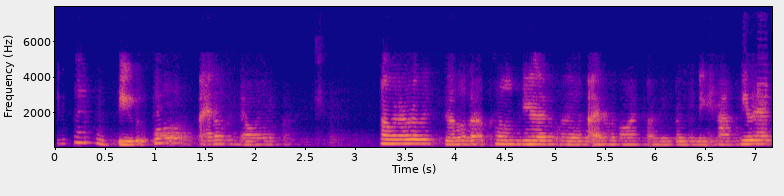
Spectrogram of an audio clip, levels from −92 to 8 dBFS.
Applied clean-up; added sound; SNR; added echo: neural mask model DeepFilterNet 3.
